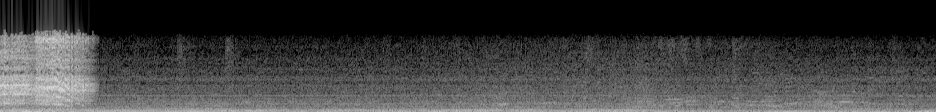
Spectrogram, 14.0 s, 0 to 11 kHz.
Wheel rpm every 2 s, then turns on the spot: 130, 0, 0, 0, 0, 0, 0.
none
